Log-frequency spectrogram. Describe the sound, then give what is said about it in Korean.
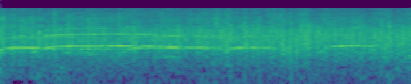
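Audience applause at a live event: dense, steady clapping holds at an even level for about four seconds, with faint sustained tones running beneath it. “별로 재미있다는 말 듣고 박수 치는 거예요.”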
